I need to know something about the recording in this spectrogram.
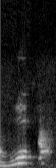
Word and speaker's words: walk: И вот я обращала ваше внимание, I paid your attention to the fact that вот это вот walk, да, гулять, читается как звук O. А work, работать, там звук R.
